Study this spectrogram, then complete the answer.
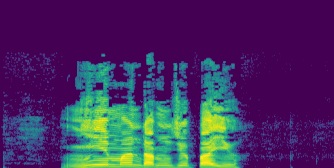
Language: Bamun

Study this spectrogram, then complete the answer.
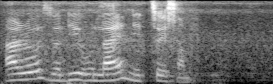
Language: Assamese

